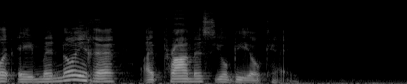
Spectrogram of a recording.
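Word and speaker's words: מנורה: There are lots of Hebrew words that we use in Yiddish, but we pronounce them with an Ashkenazi dialect. So this would be called die Menorah, plural die Menorahs.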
